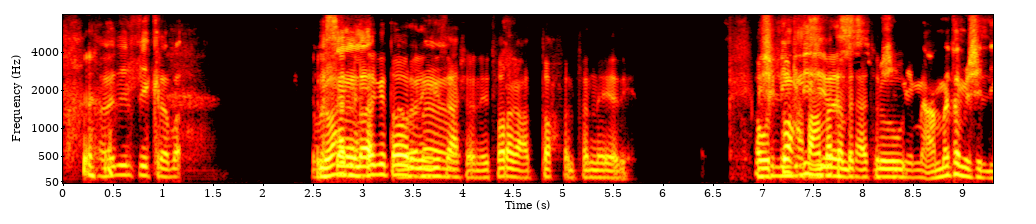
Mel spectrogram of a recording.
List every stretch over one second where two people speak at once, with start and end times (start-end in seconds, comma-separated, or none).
2.5-4.0, 7.0-8.5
